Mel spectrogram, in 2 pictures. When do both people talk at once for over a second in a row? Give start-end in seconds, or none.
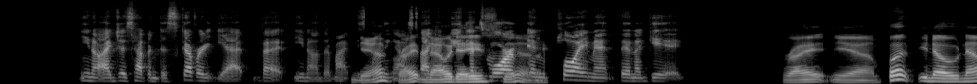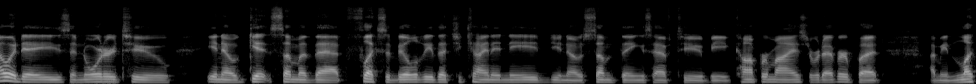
3.5-5.3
